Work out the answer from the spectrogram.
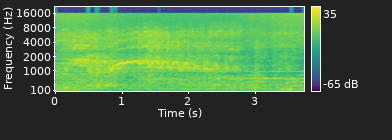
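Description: A mare whinnies, a high wavering neigh that quivers up and down for about a second over steady, loud background noise.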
